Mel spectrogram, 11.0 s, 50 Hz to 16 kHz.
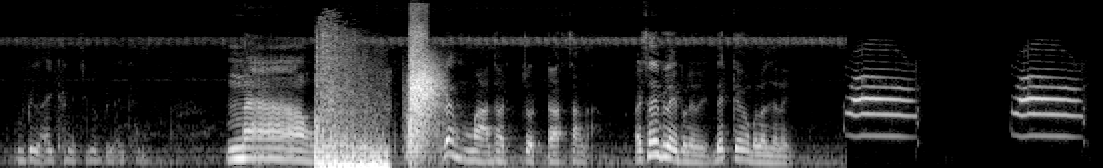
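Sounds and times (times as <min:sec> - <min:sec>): cat meowing: 0:08.4 - 0:09.3, 0:10.1 - 0:11.0.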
